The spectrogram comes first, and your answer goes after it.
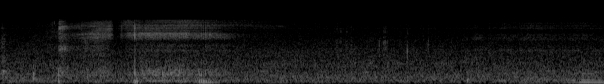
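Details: Asleep beagle giving one soft, wheezy snore in the first two seconds, then only faint breathing and quiet room noise.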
